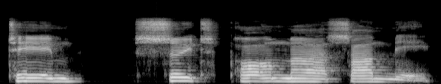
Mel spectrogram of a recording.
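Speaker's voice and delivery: SOUTPHOMMASANE drawn out syllable by syllable; very slow reading. Shown as a demonstration. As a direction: spell out Soutphommasane slowly by sound, stretching each part. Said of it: "have to read this name slowly".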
